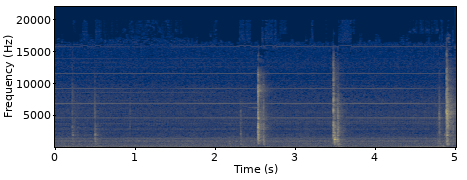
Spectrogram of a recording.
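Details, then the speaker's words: Dual 1219 turntable after repair of a slightly bent part that kept the motor from shutting off: a few sharp light clicks about a second apart as the changer cycles; auto-start and stop now work normally. "so i'll run it through the mechanism automatically or even if i do it manually pick it up it'll start playing all right and i stop it it'll stop as you can see start up automatically"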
